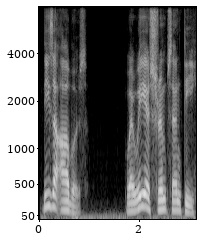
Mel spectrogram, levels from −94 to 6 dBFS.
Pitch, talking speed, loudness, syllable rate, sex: 130 Hz, 170 wpm, -16 LUFS, 5.6 syllables/s, male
